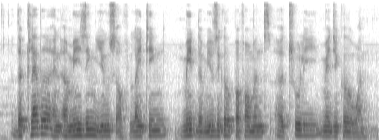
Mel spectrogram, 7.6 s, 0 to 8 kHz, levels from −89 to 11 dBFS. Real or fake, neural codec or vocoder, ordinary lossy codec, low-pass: real; none; none; 7.2 kHz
